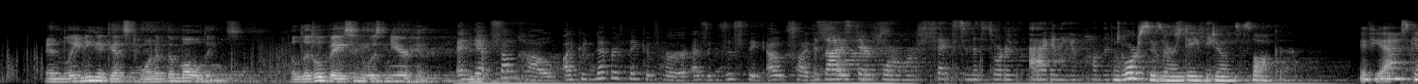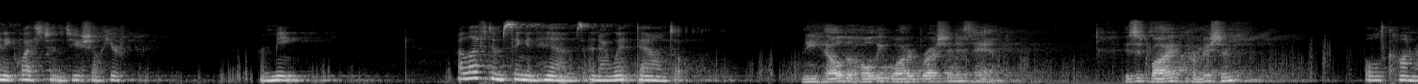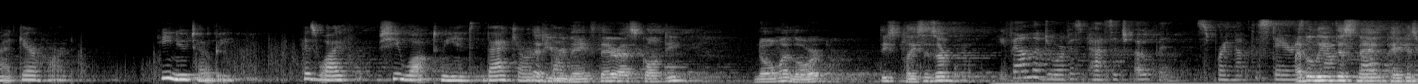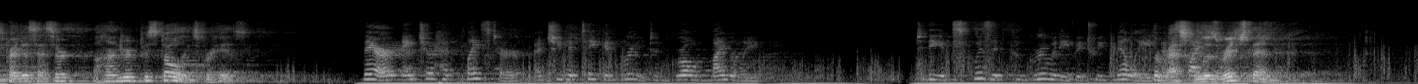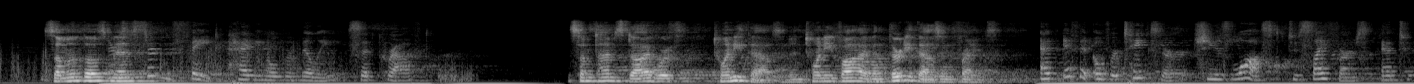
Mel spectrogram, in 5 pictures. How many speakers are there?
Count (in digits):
4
